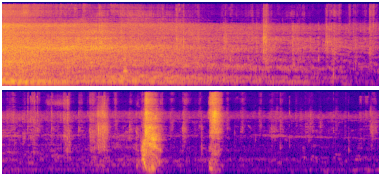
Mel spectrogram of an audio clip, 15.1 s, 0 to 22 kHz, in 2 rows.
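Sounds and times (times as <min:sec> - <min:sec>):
vehicle engine dying: 0:00.0 - 0:06.8.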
